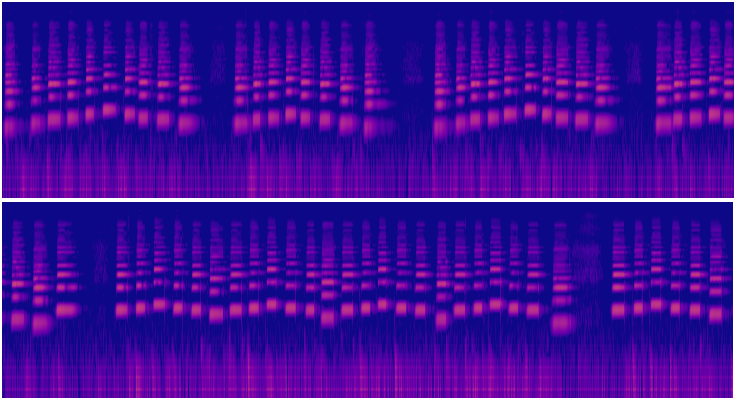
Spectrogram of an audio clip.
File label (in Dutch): Mijn Melodie, Melodica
